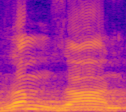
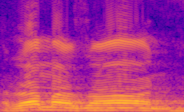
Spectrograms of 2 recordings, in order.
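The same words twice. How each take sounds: First: The m is followed directly by z, no vowel. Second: The m is followed by a short a vowel. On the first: The speaker calls it wrong. "इस तरह से बोलते हैं, जबकि ऐसा नहीं है" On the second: The speaker calls it right. "मीम ज़बर मा, रमा, ... ये इस तरह से है"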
